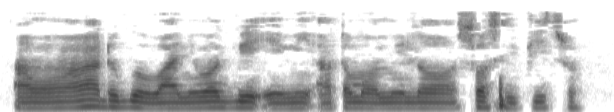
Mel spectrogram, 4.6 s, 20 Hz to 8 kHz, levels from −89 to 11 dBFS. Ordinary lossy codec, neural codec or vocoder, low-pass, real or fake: MP3, 24 kbps; none; 7.2 kHz; real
